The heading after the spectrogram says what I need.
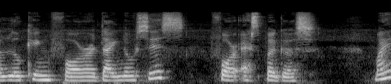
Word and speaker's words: Asperger's: I'll also be pronouncing Asperger's with a hard G instead of a soft G, because that's like the original German pronunciation, but there is no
